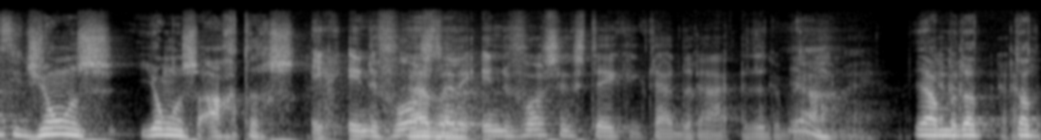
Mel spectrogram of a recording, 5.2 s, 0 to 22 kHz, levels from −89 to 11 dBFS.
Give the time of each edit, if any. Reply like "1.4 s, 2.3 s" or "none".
3.9 s

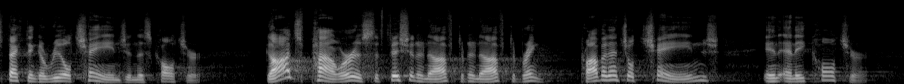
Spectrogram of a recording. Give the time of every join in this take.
4.7 s

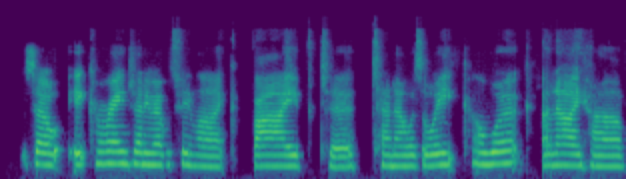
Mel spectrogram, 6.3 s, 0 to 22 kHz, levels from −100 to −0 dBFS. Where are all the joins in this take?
2.5 s, 5.4 s

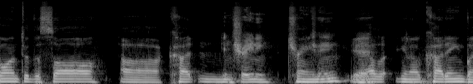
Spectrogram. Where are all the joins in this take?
none

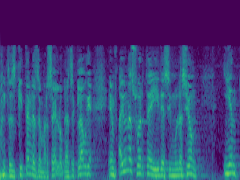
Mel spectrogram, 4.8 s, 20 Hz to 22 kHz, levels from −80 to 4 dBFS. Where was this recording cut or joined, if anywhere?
1.3 s, 2.3 s

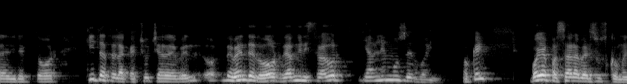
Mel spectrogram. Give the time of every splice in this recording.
3.5 s, 4.1 s, 4.5 s

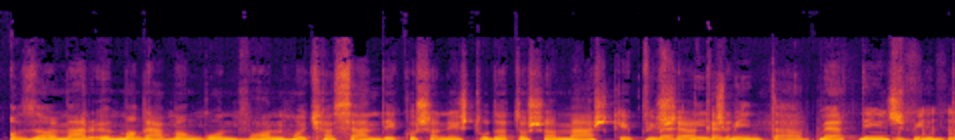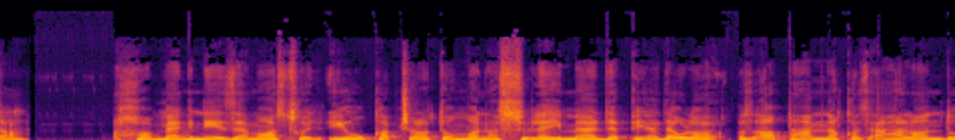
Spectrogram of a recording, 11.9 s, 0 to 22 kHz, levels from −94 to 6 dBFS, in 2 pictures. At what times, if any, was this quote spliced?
none

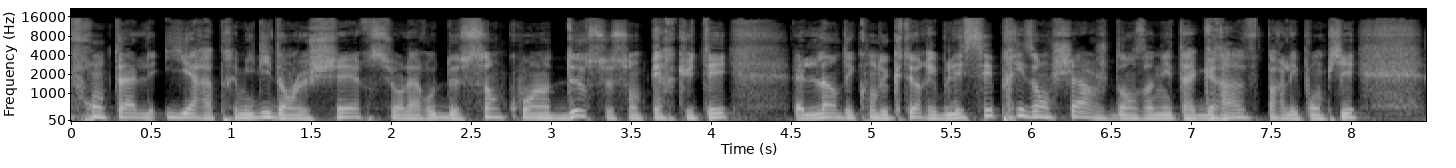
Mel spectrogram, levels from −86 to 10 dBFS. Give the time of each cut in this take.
3.2 s

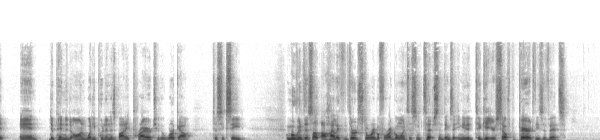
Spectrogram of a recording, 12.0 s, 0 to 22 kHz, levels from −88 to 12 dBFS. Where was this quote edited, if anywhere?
1.0 s, 6.1 s, 9.4 s, 10.7 s

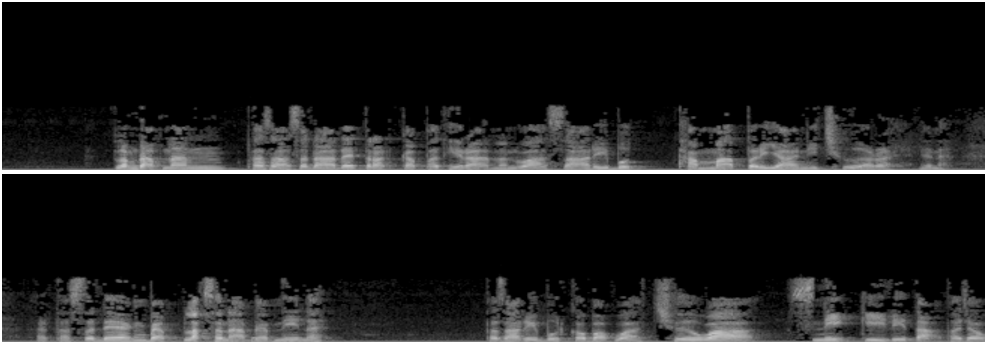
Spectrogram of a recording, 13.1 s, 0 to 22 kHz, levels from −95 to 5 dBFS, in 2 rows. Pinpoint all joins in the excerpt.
12.0 s

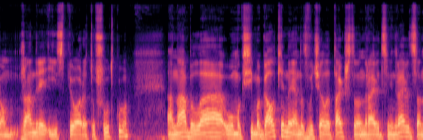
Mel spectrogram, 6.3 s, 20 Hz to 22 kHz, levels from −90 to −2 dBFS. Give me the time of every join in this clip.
none

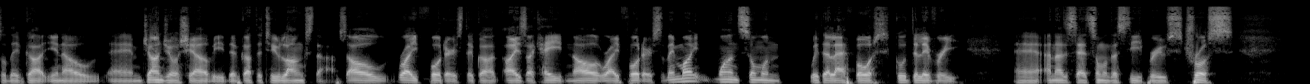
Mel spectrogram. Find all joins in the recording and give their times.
none

